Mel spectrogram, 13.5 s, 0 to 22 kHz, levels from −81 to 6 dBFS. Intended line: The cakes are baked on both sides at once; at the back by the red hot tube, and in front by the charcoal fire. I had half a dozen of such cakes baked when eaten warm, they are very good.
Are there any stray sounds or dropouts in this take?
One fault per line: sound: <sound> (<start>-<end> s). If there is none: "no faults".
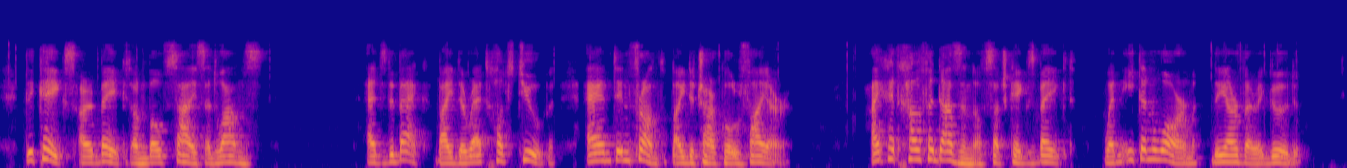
no faults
